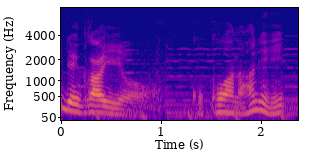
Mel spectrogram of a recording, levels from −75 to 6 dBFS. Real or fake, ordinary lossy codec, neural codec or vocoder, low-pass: real; none; none; 7.2 kHz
